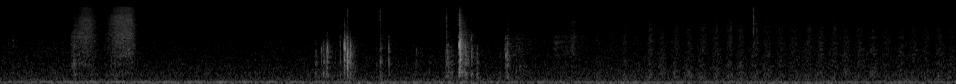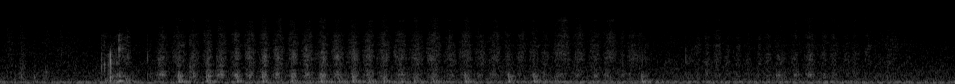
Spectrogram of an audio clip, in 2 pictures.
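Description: Caran d'Ache Neocolor II water-soluble wax crayon scribbled onto toothy mixed-media sketchbook paper in quick back-and-forth strokes, starting about halfway through. Earlier, a few sharp taps and knocks as the crayons and sketchbooks are handled.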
